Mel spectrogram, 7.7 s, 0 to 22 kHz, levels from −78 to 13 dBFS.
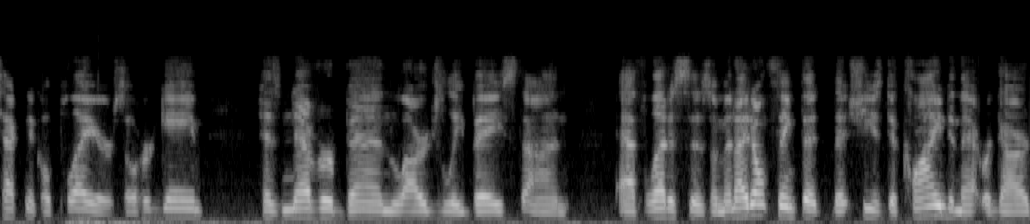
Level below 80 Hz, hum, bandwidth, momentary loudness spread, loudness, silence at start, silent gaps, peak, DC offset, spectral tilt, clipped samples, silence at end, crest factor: -44 dBFS; none; 7.8 kHz; 11 LU; -18 LUFS; 0 s; none; -2 dBFS; under 0.1%; -5 dB/octave; under 0.1%; 0 s; 16 dB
